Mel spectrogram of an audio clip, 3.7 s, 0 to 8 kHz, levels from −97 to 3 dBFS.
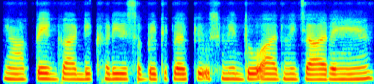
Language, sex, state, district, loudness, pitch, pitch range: Hindi, female, Haryana, Charkhi Dadri, -16 LUFS, 190 Hz, 185-195 Hz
